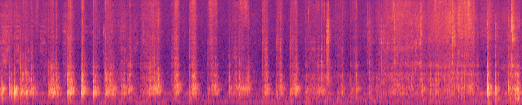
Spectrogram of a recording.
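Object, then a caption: Rubber boot sole. Long fingernails scratch and rub the thick treaded sole of a black rubber rain boot held in the hands, then grip its shaft. A quick series of short, dry rasping strokes gives way to a steadier, softer rubbing, with a couple of sharper scrapes near the end.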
